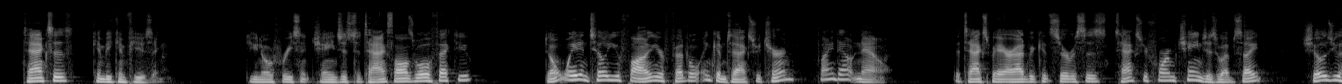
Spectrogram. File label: PSA English No Musics; 41 second; Tax Changes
